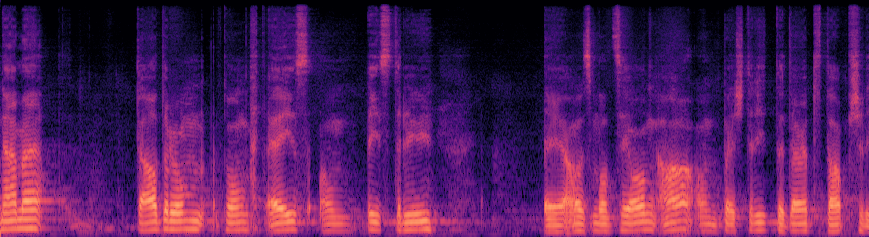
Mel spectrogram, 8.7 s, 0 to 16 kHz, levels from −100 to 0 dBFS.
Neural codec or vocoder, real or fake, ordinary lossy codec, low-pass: codec, 44.1 kHz, 2.6 kbps, DAC; fake; none; 14.4 kHz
